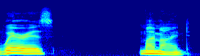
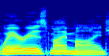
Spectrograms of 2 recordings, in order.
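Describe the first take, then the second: First: A pause comes, then the last two words rush together. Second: The phrase flows evenly without a pause. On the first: "put slam the last two words together after a pause" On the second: "Instead of saying"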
